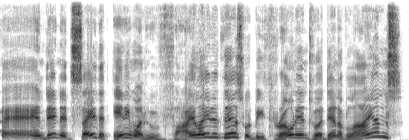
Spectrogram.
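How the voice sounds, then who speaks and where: A man voicing scheming, flattering royal officials in a Bible story, fawning and drawing words out with feigned reluctance. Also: sits high, measured pace, dry recording, studio quality, voice pushed up, full character voice. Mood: feigned concern.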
